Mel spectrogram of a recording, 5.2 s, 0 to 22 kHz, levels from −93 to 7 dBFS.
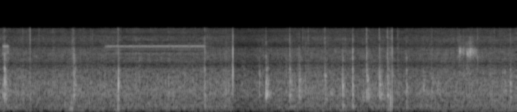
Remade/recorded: remade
